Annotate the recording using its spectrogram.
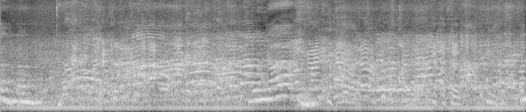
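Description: A man speaks with animation through a microphone over loudspeakers.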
